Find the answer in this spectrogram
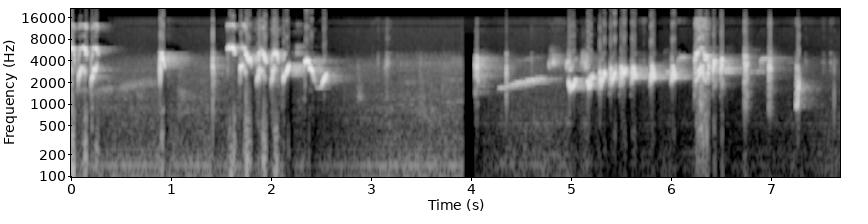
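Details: Young White-rumped shama in a varied outpouring: clipped high chirps and slurred whistles, a brief lull, then a rising whistle that leads into a long, rippling string of warbled notes, punctuated by sharp clicks.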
